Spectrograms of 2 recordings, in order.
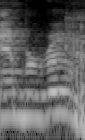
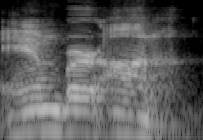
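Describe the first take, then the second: First: The third syllable has an 'oo' vowel. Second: The third syllable has an 'a' vowel. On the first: This is how other people say it. The speaker calls it wrong. "Everybody's saying" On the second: This is how the speaker says it. The speaker calls it right. "I'm saying it right"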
